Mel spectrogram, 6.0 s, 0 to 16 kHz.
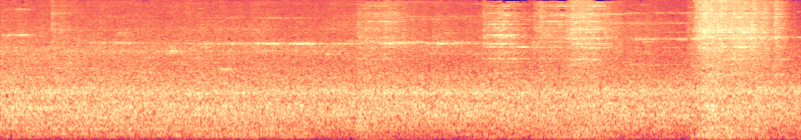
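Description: Fukui Railway type 200 articulated railcar running, heard from inside the car: a steady rolling noise, with thin high wheel squeal from about two seconds in and a short, louder rush of noise near the end.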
